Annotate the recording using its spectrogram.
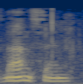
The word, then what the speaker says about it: Nansen: Nanchuan, also known as Nansen, at Nansen's one day, Nansen is the Japanese way of pronouncing it, the residents of the East and West Halls were fighting over a cat, quarreling over a cat.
